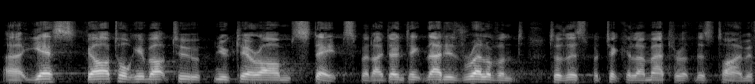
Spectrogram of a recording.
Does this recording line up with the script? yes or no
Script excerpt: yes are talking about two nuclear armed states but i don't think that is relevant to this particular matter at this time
yes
